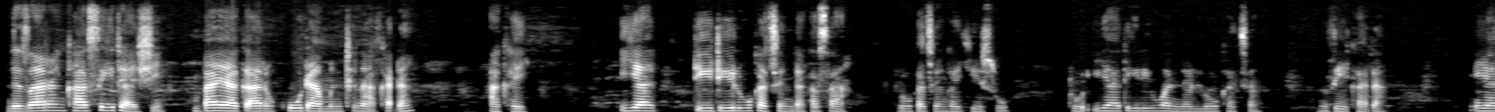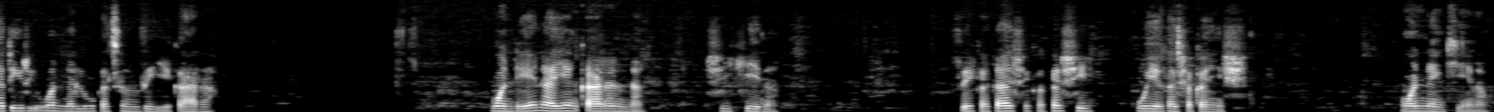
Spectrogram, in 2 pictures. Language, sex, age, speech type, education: Hausa, female, 15-29, spontaneous, primary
